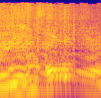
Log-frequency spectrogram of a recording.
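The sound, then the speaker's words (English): A motorcycle engine roars in a played video of a rider attempting a backflip on grass, loud and steady with a wavering pitch and a sharp clack near the middle. “Man, he's doing a backflip and he falls off and the bike lands right on top of him.”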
